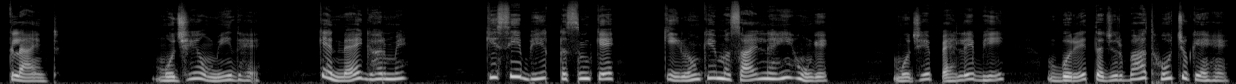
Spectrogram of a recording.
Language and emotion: Urdu, fearful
